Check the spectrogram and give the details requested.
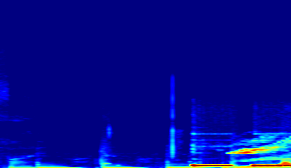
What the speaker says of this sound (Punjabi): ਬੈਲ ਤੇ ਯਾਰ ਜਾਂਦੀ ਪਈ ਆ ਫੋਨ ਕਿਉਂ ਨਹੀਂ ਚੁੱਕਣ ਦਿਆ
